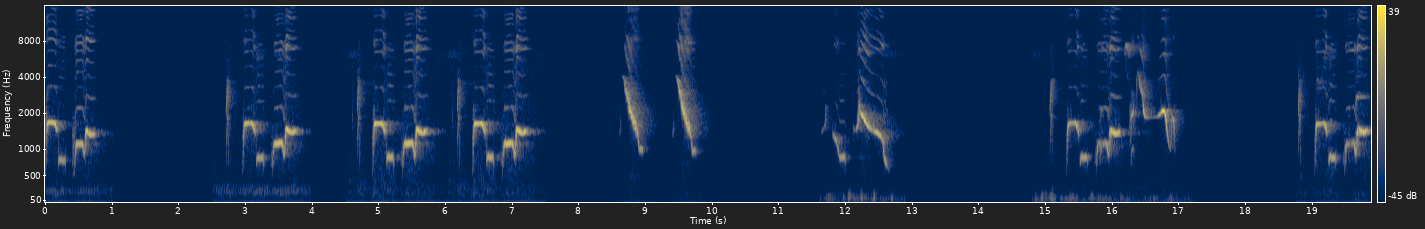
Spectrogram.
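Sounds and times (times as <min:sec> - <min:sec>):
oriole song: 0:00.0 - 0:01.0, 0:02.7 - 0:04.0, 0:04.6 - 0:07.6, 0:08.6 - 0:10.0, 0:11.6 - 0:12.9, 0:14.9 - 0:17.2, 0:18.8 - 0:19.8.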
